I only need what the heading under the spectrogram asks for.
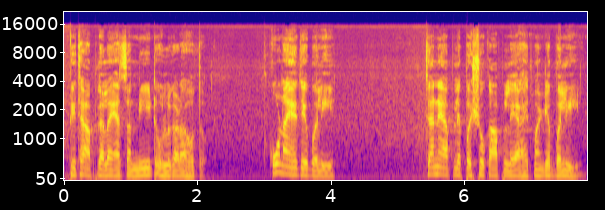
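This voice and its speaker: A male pastor preaching a sermon, questioning his listeners and echoing the reader's words, climbing high and fervent as he voices the martyrs' plea. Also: measured pace, long pauses, a little hiss or hum. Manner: rising to a high, impassioned pitch when voicing the martyrs' cry; asks the congregation questions and echoes the reader.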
